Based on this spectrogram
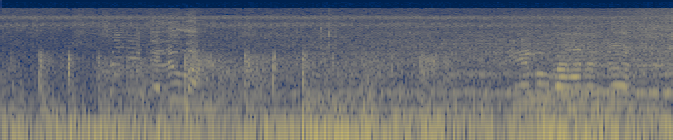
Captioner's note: speaking foreign language; suspenseful music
